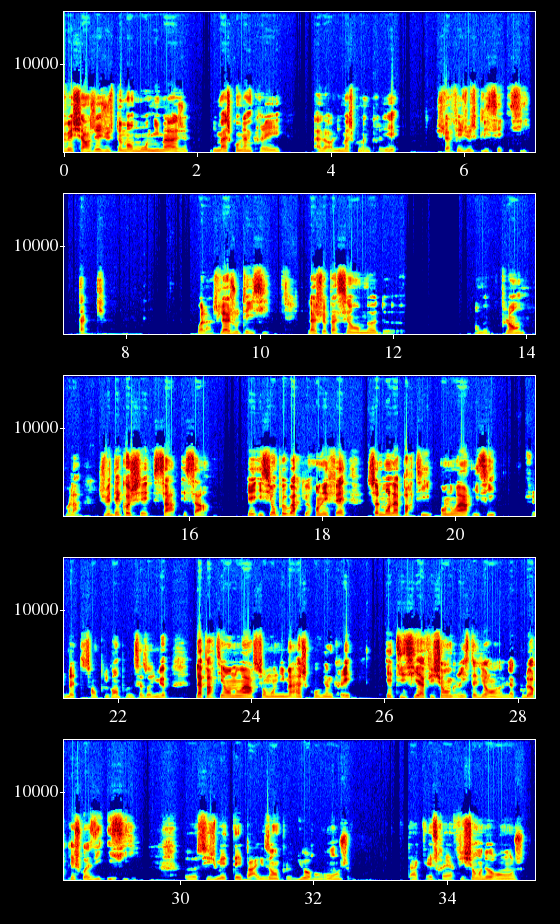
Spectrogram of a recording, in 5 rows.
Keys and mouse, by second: 1.7 click, 4.1 click, 8.6 click, 11.1 right click, 13.4 click, 15.3 click, 20.6 right click, 21.8 click, 28.1 click, 30.6 click.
